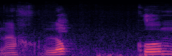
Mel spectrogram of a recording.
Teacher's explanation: boleh mampir ke makhraj qaf, tapi sifat qalqalahnya jangan dikeluarkan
